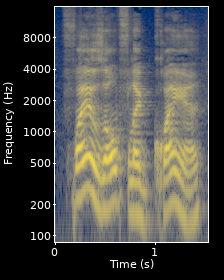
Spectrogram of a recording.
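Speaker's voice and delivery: slow, loud Australian patient; groggy Australian waking up; Australian accent. Acted. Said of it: "He had the funny accent".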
